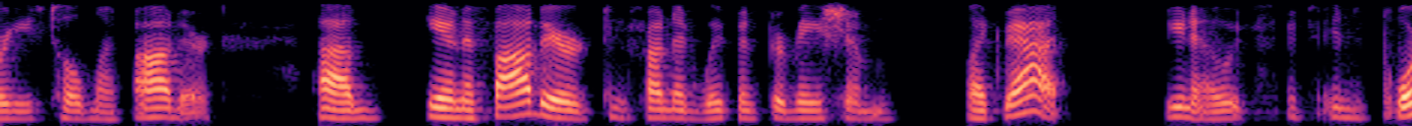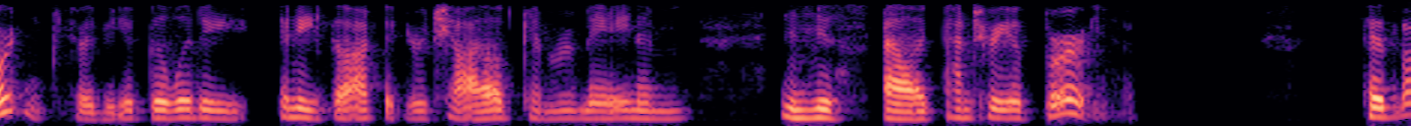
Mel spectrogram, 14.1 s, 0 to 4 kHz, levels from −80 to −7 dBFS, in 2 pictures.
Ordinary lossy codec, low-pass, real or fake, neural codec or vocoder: Opus, 64 kbps; 3.6 kHz; fake; autoencoder, 22.05 kHz, a latent of 192 numbers a frame, VITS, trained on one speaker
